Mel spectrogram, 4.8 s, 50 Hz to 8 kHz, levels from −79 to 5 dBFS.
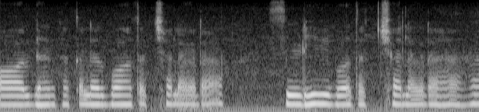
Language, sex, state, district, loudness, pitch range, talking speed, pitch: Hindi, female, Bihar, Vaishali, -14 LUFS, 190-195 Hz, 210 wpm, 195 Hz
